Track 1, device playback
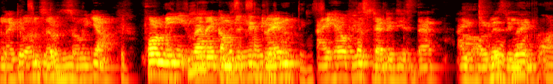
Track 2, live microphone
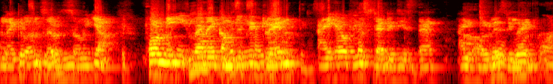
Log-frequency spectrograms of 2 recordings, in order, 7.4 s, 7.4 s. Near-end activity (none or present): none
